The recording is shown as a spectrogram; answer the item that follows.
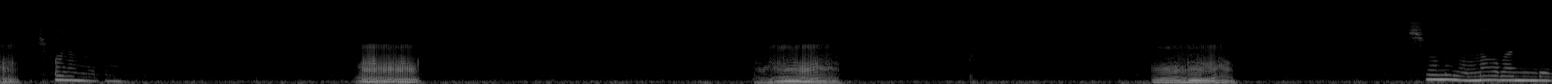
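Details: An exhausted Shih Tzu snores while sleeping, in slow, rasping bursts about every four seconds, with a person talking.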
